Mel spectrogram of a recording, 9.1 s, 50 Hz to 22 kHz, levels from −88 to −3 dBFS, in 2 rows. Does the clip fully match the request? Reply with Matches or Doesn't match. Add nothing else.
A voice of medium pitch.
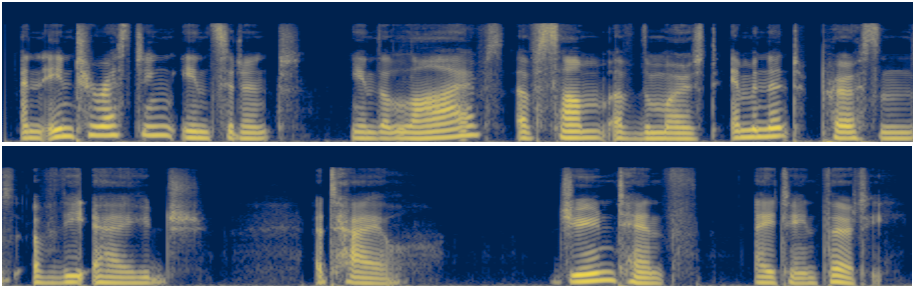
Matches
